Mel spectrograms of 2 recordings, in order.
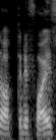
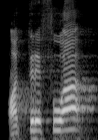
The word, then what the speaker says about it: autrefois: This particular Latin term की pronunciation I have seen is incorrect at a lot of places by a lot of people. ठीक है, you might use it as autrefois also, but the correct pronunciation or a more appropriate pronunciation is autrefua acquit, autrefua convict.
